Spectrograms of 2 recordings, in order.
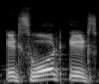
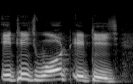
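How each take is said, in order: First: Both 'it is' are squeezed into 'it's'. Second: Both 'it is' are said as two full words. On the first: "short में इट इज को मिलाएंगे तो spoken में तो हो जाएगा इट्स" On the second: "इसको English में बोलते हैं"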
